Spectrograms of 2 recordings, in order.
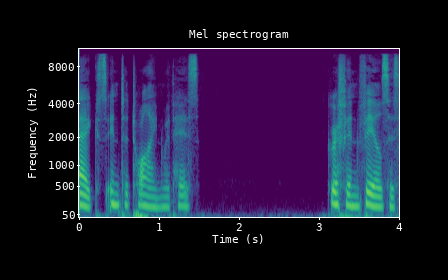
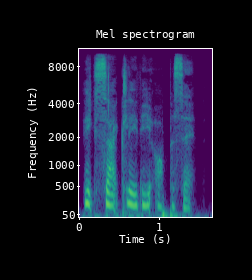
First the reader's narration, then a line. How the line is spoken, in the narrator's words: she whispers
